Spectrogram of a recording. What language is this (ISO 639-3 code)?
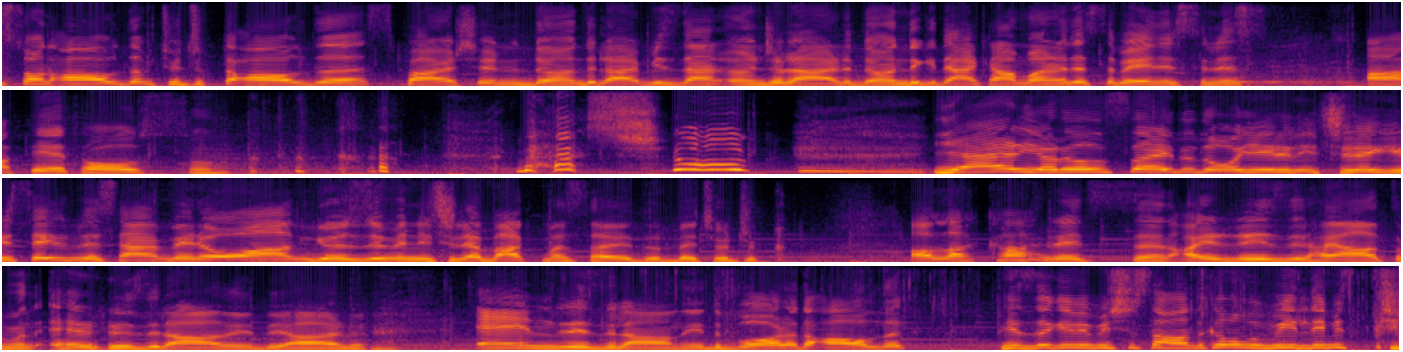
tur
